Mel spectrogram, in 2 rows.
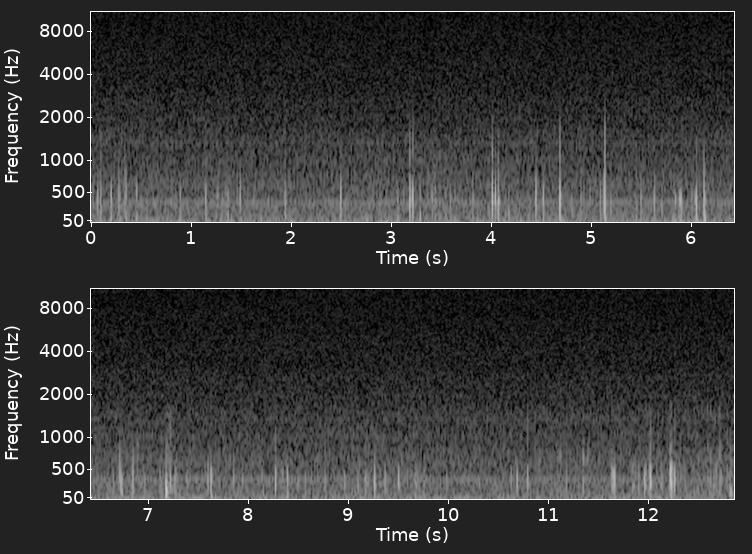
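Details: Adult abdomen recorded with a desktop microphone about 9 hours after first eating 30 prunes: frequent bubbling clicks and gurgles over a steady hum, bloated; increased bowel sounds.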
